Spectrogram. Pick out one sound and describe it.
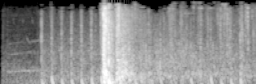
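A rifle fires a single loud shot that echoes away.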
